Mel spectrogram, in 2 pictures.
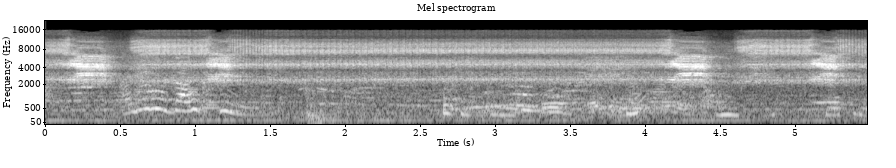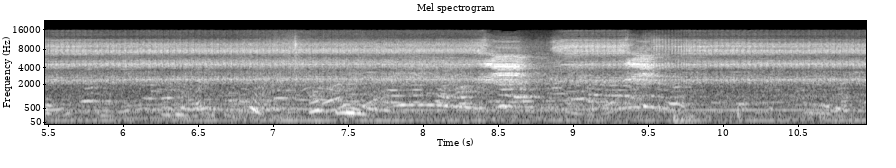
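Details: Kuroiwa cicada chorus at an Okinawa zoo park on 16 October 2021, where a capybara feeds: piercing, steady buzzing with regular double accents every few seconds, plus lively children's voices and chatter below.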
